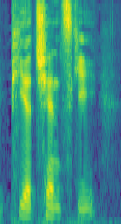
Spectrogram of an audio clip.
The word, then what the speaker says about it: Piecznski: it's a y um so it should be piacinski with the y but it's it's spelled incorrectly so it's because we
